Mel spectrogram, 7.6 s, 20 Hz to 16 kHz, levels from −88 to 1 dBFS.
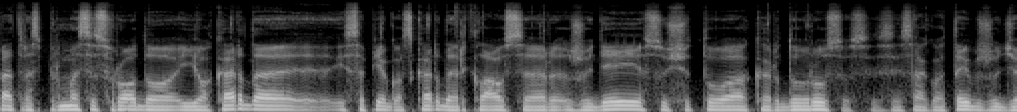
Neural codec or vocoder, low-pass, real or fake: vocoder, 48 kHz, 128 mel bands, Vocos; 14.4 kHz; fake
